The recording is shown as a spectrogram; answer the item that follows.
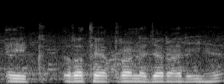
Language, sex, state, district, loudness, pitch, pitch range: Hindi, male, Maharashtra, Gondia, -15 LUFS, 135 Hz, 130-140 Hz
